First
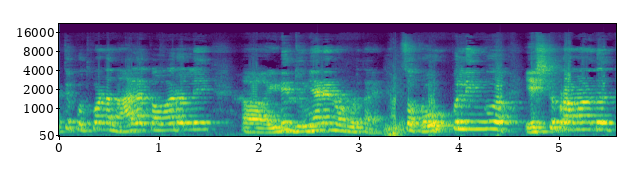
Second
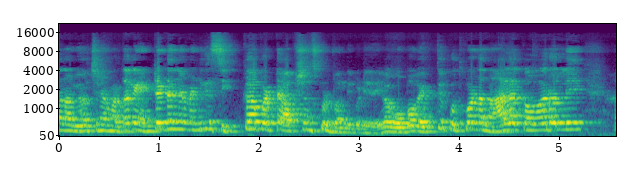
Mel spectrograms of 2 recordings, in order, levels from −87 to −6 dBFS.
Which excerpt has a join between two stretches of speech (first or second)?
first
